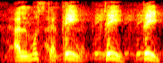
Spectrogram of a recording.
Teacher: المستقي قي قي، المهم لا تأتيها كافا، ما يجيش صوت صوت الكاف مستقيم، لا، المستقي قي قي، يعني من مخرج القاف وهو أعلى قليلا من مخرج الكاف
